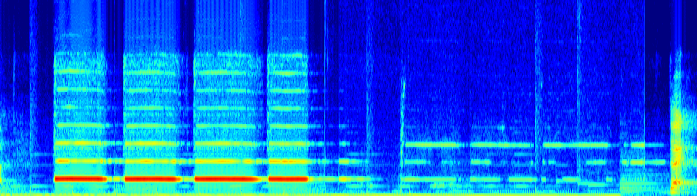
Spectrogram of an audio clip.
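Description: A small keyed transverse flute (響笛) playing one C, tongued into four separate notes of equal pitch, each about two-thirds of a second long with short breaks between them. After the fourth note a much fainter, thin tone sounds on and off.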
